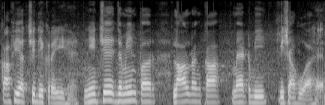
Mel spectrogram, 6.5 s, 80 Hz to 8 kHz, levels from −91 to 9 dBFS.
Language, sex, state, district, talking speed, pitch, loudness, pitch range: Hindi, male, Punjab, Fazilka, 145 wpm, 140 Hz, -14 LUFS, 130-155 Hz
